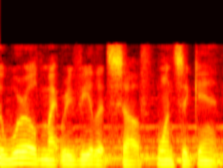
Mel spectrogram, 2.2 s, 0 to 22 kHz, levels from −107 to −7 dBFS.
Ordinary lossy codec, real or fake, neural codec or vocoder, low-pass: MP3, 48 kbps; fake; codec, 16 kHz in and 24 kHz out, 1 kbps, XY-Tokenizer; 7.2 kHz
